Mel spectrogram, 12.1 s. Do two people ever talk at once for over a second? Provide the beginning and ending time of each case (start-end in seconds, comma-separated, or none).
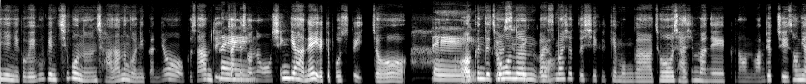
6.8-8.3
